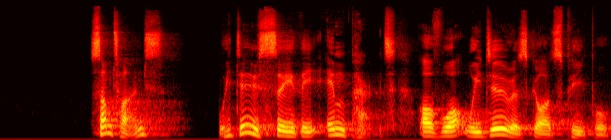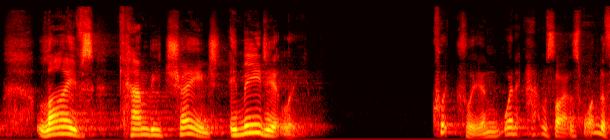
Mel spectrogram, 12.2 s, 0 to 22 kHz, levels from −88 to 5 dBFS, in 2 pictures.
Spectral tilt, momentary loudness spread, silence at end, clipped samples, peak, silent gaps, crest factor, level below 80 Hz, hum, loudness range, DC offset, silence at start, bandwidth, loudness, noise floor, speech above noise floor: -4.5 dB/octave; 13 LU; 0 s; under 0.1%; -8 dBFS; none; 20 dB; -82 dBFS; none; 4 LU; under 0.1%; 0.9 s; 18 kHz; -27 LUFS; -74 dBFS; 47 dB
